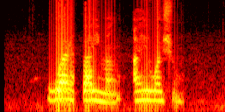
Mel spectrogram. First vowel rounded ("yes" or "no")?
no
